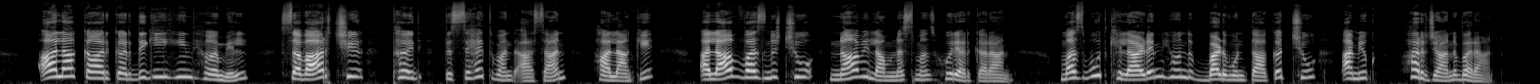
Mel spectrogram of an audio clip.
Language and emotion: Kashmiri, neutral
